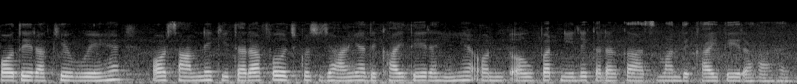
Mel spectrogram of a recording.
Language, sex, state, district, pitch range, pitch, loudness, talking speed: Hindi, female, Maharashtra, Chandrapur, 175-185 Hz, 180 Hz, -17 LUFS, 195 wpm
